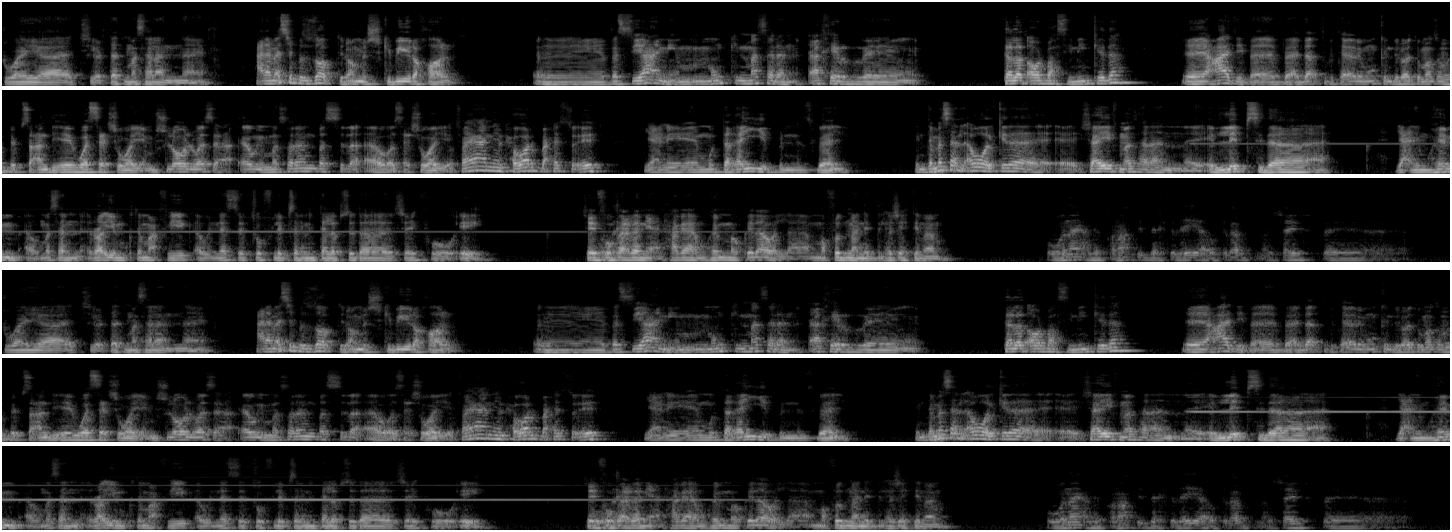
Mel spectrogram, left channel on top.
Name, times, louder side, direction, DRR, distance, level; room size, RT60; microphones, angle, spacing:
voice 1, 0.0-2.1 2.5-4.6 5.3-9.2 10.0-11.4 11.8-20.5 20.9-23.0 23.6-27.8 28.4-33.8 34.8-38.5, left 3 dB, 40° left, 0.4 m, -29 dB
voice 2, 5.3-5.8 23.7-23.9 34.8-35.2 39.4-43.0, equal, ahead, 1.1 m, -40 dB
Wind instrument woodwind instrument, 26.3-36.7, right 12 dB, 80° right, 1.0 m, -41 dB
4.7 x 2.3 x 2.6 m
head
